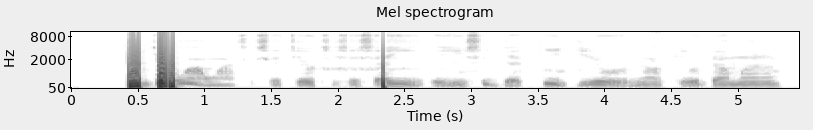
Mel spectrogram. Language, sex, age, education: Yoruba, male, 30-45, tertiary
